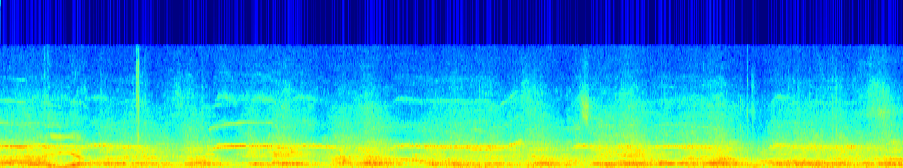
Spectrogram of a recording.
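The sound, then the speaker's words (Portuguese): A large audience in the gallery of the Brazilian parliament shouts and chants in protest during a vote on pension rules, a loud, continuous wall of overlapping voices with rising cries, sustained throughout without a pause. “Eu vou ser obrigado, infelizmente, a pedir que seja retirada a plateia.”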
